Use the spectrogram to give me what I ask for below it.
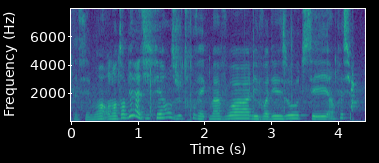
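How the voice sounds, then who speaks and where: A woman speaks at a medium pitch, fairly quickly and expressively, with heavy background noise behind her. She's a medium running spirit-contact sessions, musing casually as she replays recordings. She repeats aloud the words she hears and talks straight to the departed.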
